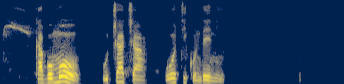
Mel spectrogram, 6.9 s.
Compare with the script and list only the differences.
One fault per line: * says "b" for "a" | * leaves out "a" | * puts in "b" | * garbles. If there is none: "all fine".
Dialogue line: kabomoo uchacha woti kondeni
all fine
